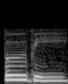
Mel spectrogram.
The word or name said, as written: booby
